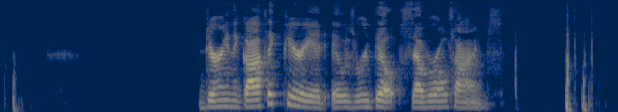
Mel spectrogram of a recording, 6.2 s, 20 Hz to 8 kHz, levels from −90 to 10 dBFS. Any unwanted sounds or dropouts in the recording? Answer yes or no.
no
